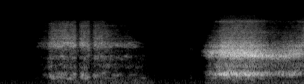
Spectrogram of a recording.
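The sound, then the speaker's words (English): Two long, deep breaths, each a soft airy rush; the second is louder and fuller and is cut off at the end. “And take a couple of deep breaths here.”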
